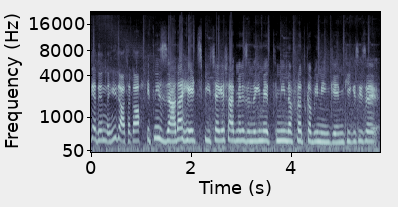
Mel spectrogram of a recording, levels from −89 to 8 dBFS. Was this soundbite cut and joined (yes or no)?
yes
